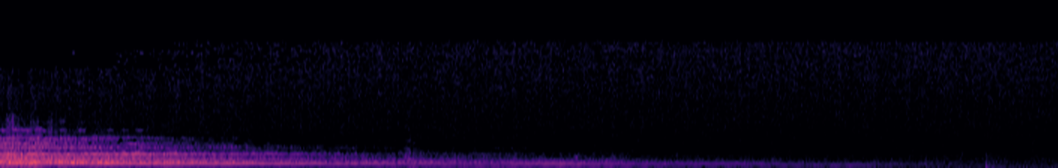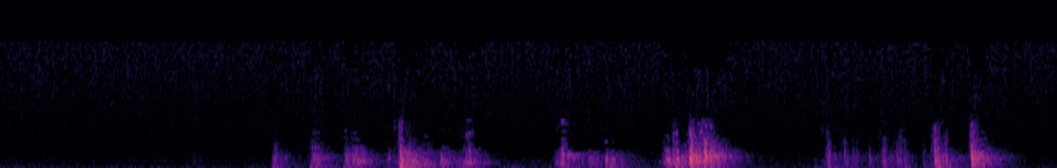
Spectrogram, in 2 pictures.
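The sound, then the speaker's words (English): A single deep gong stroke, sounded inside a temple on Kossa Street when a silk rope over its heavy iron door is pulled, rings out, its shimmering tone slowly fading away over several seconds, followed after a pause by a series of muffled thuds and knocks. “pulled on the silk rope that hung from the high rafters over the door. A gong sounded deep inside the building.”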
